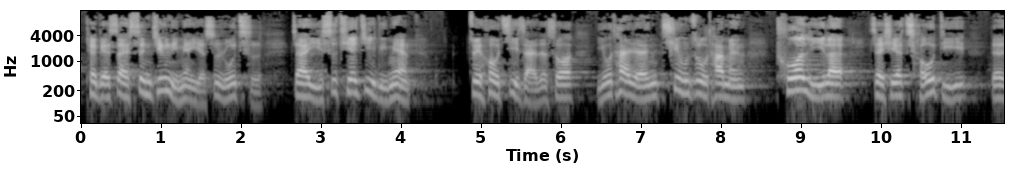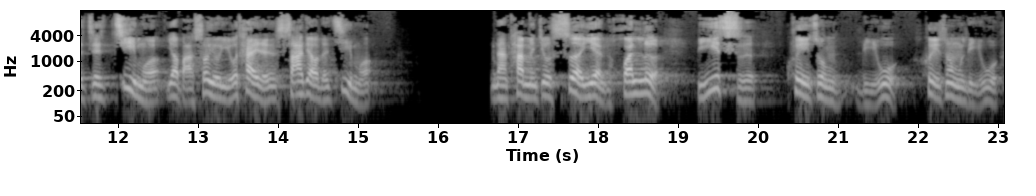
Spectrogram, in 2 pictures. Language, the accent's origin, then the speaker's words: Chinese; China; 我们中国人说的礼尚往来，是不是啊？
